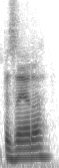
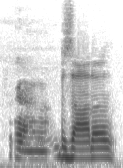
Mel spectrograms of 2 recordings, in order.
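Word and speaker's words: Bazzana: Uh and then they have like it really is a question of how quick uh how do you pronounce it? Bazanna. Bazanna. Yeah. Travis Bazanna. Bazanna.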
